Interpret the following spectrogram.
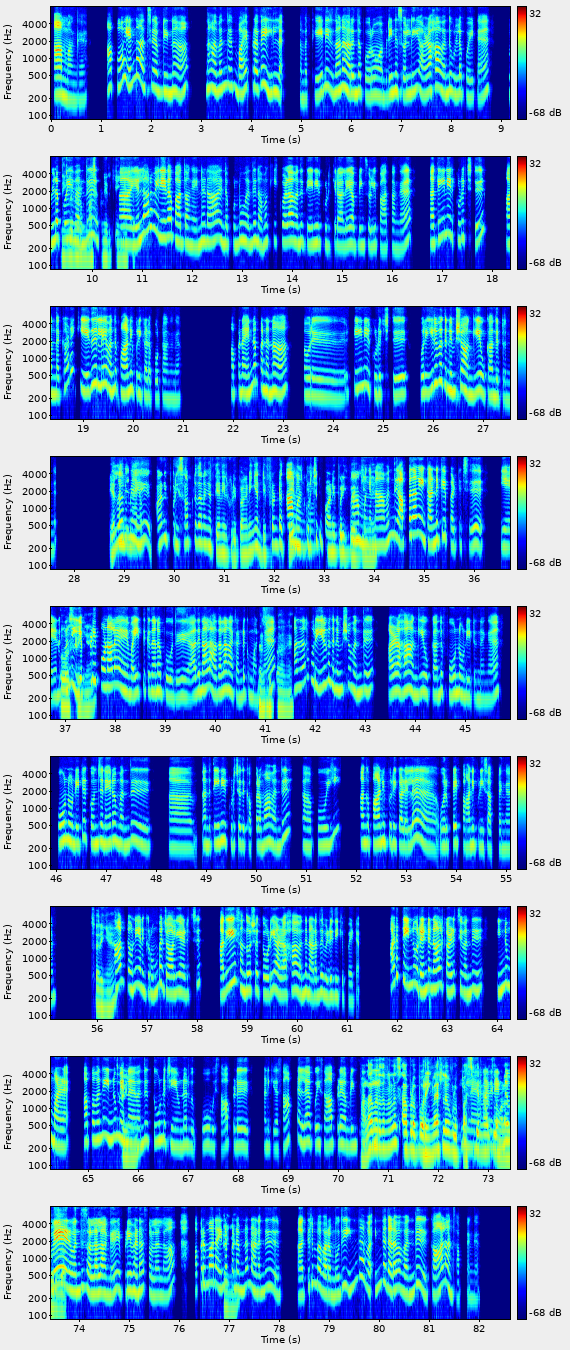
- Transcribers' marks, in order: in English: "ஈக்குவலா"; other noise; chuckle; tapping
- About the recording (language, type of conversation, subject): Tamil, podcast, மழை நாளில் நீங்கள் சாப்பிட்ட ஒரு சிற்றுண்டியைப் பற்றி சொல்ல முடியுமா?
